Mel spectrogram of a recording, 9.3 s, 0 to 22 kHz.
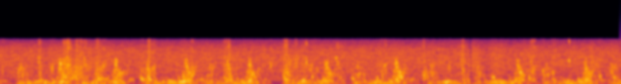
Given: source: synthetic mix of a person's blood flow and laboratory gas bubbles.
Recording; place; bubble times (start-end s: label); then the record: Doppler ultrasound of blood flow; precordium
0.00-0.10 s: bubbles
0.27-0.33 s: bubbles
0.57-0.69 s: bubbles
0.76-0.85 s: bubbles
0.94-1.67 s: bubbles
2.09-2.38 s: bubbles
2.73-2.82 s: bubbles
2.86-2.95 s: bubbles
3.29-3.62 s: bubbles
4.05-4.12 s: bubbles
4.23-4.83 s: bubbles
5.04-5.18 s: bubbles
5.25-5.37 s: bubbles
5.64-5.84 s: bubbles
6.33-6.56 s: bubbles
6.73-6.80 s: bubbles
6.92-7.04 s: bubbles
7.38-7.50 s: bubbles
7.92-8.08 s: bubbles
8.12-8.21 s: bubbles
8.28-8.36 s: bubbles
8.52-8.61 s: bubbles
8.89-9.06 s: bubbles
9.16-9.29 s: bubbles
9.31-9.33 s: bubbles
From the record:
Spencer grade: 3 (all of the cardiac periods contain showers or single bubble signals, but not dominating or overriding the cardiac motion signals); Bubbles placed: only in the low amplitude regions of the cardiac cycle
